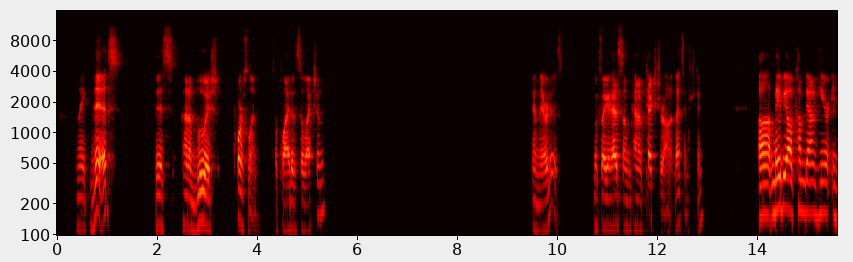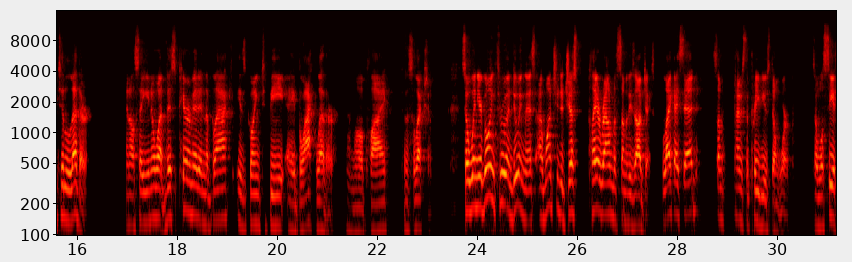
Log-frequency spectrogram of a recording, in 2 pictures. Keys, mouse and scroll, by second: 0.6 scroll down 5, 1.1 click, 2.6 right click, 4.8 click, 16.0 click, 18.3 click, 21.0 right click, 23.0 click, 29.3 click.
